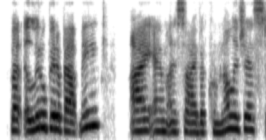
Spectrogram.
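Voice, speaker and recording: A woman's voice with an Australian accent and ordinary pitch variation. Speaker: keynote speaker, criminologist. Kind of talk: keynote talk. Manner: animated.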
